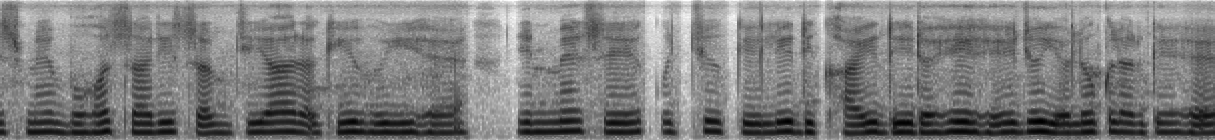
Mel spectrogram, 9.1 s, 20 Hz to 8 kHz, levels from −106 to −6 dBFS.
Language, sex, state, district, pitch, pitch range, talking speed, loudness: Hindi, female, Bihar, Katihar, 195 Hz, 185-200 Hz, 140 wpm, -16 LUFS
